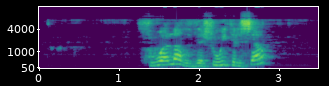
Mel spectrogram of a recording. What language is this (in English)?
Kabyle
